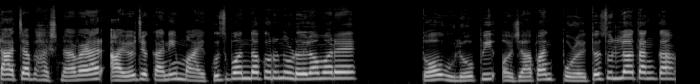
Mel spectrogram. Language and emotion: Goan Konkani, surprised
